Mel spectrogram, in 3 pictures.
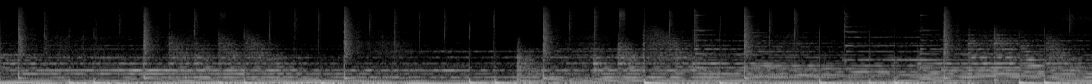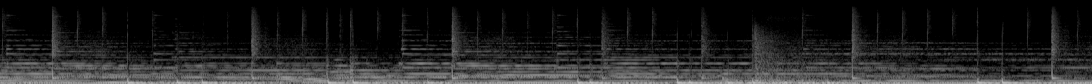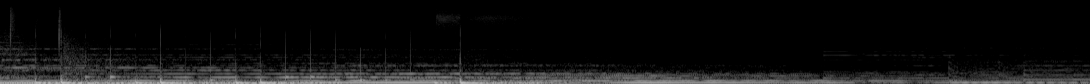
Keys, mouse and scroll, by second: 5.6-6.5 scroll up 4, 6.5-8.4 scroll down 4, 8.5-9.2 scroll up 2, 9.7 scroll up 1, 9.8-10.2 scroll down 2, 12.1 scroll down 1, 12.1 double click, 12.9 5, 13.6 m, 13.9 Return, 16.2-17.2 scroll up 2, 18.1 scroll up 1, 18.2-20.1 scroll down 3, 20.1 2, 20.8 m, 25.4-26.5 scroll up 4, 26.5 middle click, 27.5-28.1 scroll up 3, 28.1-29.1 scroll down 4, 29.3-30.9 scroll up 3, 30.9-32.1 scroll down 3, 32.1-32.7 scroll up 2.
